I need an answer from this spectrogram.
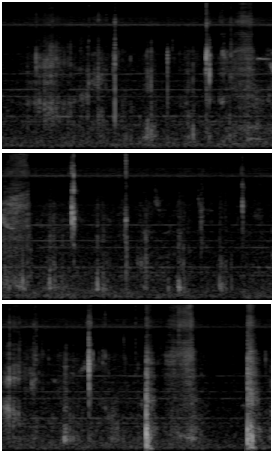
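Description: Close-up biting and chewing of fresh coconut flesh: irregular crisp crunches and wet mouth sounds. Two sharper, louder clicks come near the end.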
